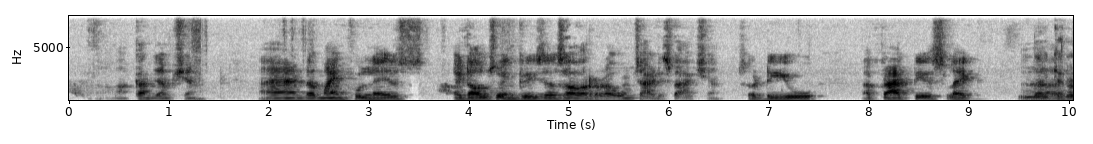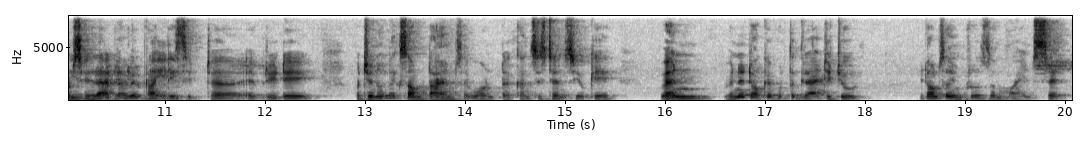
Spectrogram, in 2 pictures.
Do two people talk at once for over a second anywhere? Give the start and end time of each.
9.7-11.2

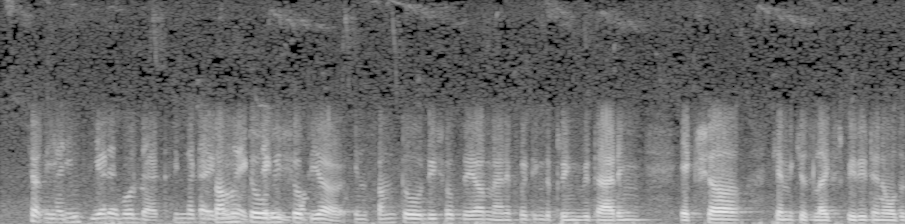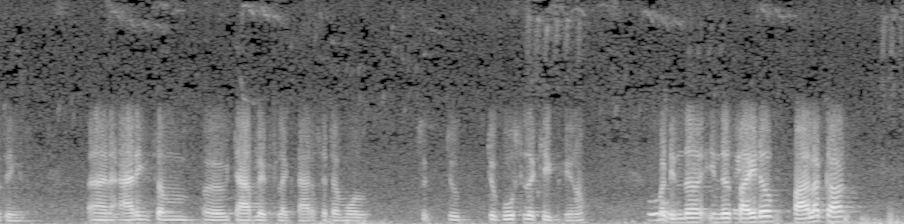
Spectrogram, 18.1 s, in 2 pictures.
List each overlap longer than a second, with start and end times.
1.9-3.1

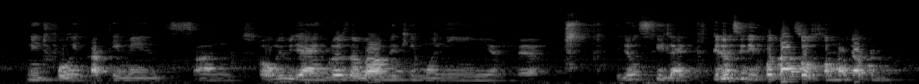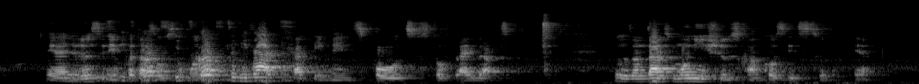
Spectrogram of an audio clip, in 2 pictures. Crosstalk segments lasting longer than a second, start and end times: 9.8-11.9

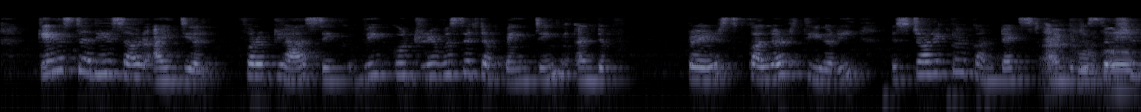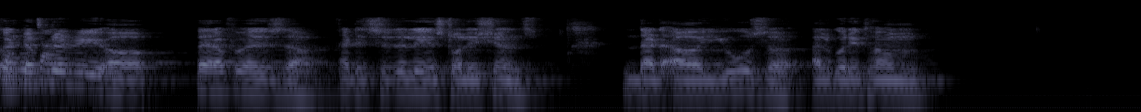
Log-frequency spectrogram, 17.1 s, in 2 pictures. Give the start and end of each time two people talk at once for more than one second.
7.8-9.2

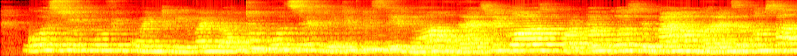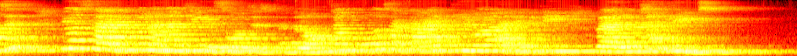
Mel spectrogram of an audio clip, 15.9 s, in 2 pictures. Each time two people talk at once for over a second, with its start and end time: none

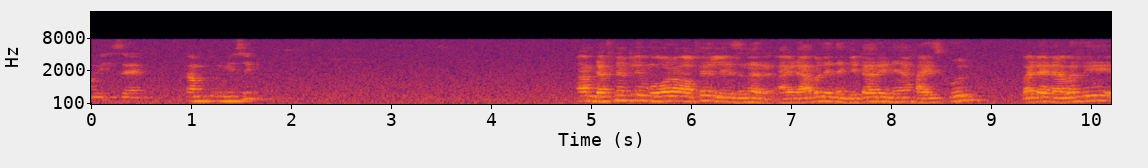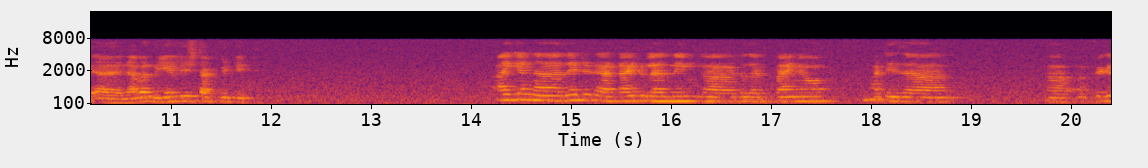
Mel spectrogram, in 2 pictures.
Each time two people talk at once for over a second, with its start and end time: none

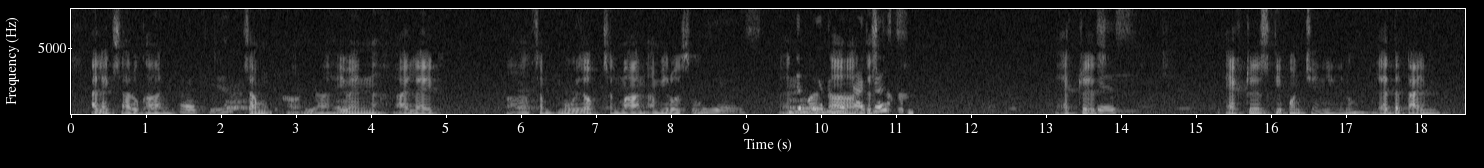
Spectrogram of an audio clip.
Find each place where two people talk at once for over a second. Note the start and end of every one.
9.6-11.1

